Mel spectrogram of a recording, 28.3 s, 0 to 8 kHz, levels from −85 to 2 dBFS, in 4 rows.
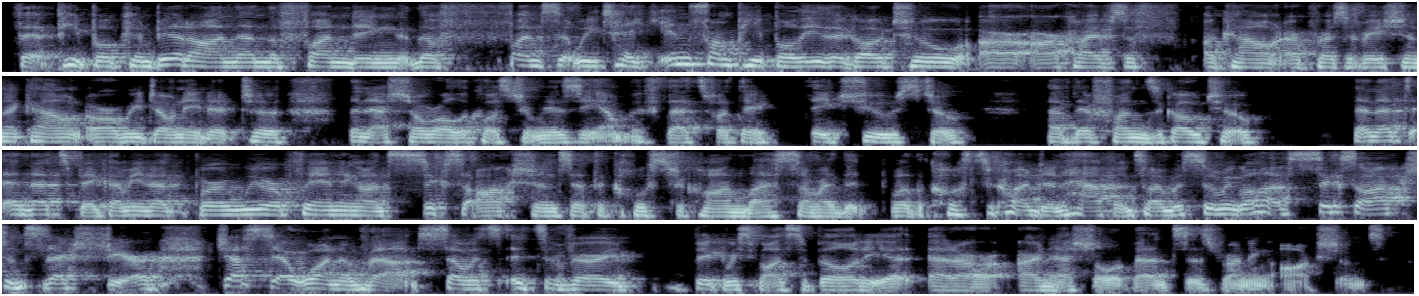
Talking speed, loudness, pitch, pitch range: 210 wpm, -20 LUFS, 140 Hz, 125-155 Hz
